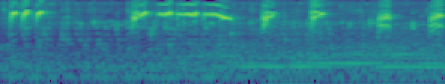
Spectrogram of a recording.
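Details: Olive-backed sunbird, Indonesian kolibri ninja, delivering quick, very high-pitched chirps, then a sharp descending whistled sweep and scattered thin tweets, against a faint low background hum.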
